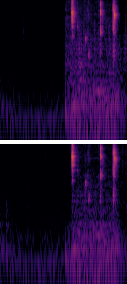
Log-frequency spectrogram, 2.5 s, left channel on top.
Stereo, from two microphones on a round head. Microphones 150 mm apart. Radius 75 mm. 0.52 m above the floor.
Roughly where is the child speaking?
I don't hear a child speaking.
